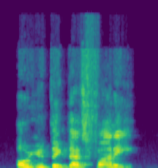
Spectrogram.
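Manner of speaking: plain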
